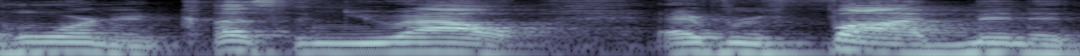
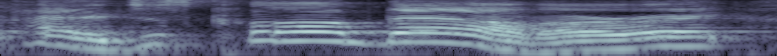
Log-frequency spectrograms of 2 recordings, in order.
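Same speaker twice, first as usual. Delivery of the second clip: high-pitched mock soothing girlfriend voice; chill girlfriend; 8 semitones higher than usual. Imitating girlfriend calming a hot-tempered driver, high chill voice. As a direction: gently talk him down in falsetto. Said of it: "she's the cool, chill type".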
